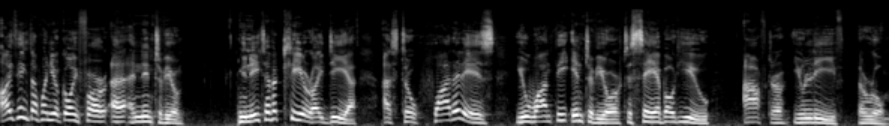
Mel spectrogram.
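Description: A man with an Irish accent, fairly high in pitch, at a fairly slow pace with very wide pitch swings. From Ireland. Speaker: keynote speaker. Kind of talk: live presentation to a job club. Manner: humorous. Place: meeting room.

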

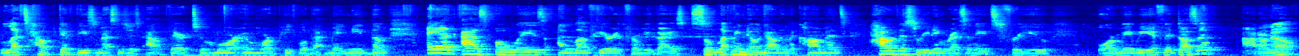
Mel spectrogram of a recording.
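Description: A man speaks at a moderate pace with ordinary pitch variation. Light background noise and audible room echo are present. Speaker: tarot reader, channel host. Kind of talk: casual vlog chat.

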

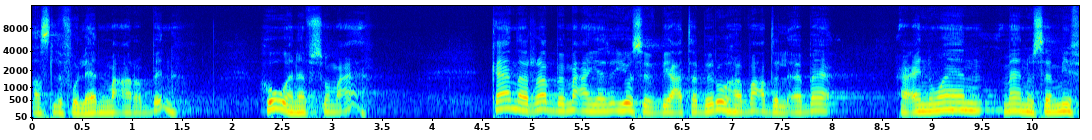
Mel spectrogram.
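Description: Speaking at a fairly slow pace with ordinary pitch variation, a man leaves long, frequent pauses. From Egypt. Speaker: priest. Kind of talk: sermon. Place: church. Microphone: handheld.

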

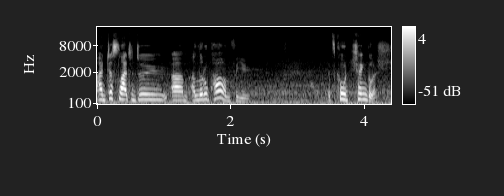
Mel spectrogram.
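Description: In a New Zealand accent, a woman talks at a fairly quick pace with a high pitch, ordinary pitch variation, a dry sound with no echo and light background noise. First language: Chinese. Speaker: poet. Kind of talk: poetry performance; spoken word poetry performance. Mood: wry, expressive. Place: street. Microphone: lapel.

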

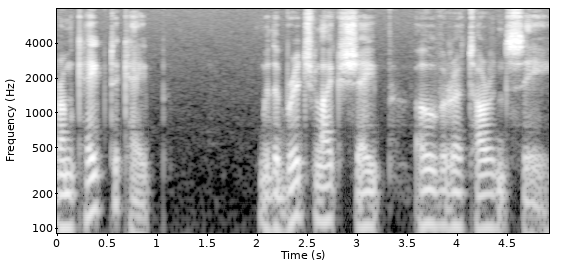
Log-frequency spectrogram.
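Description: This man's voice is very deep and low, with a gentle tone. He is soft-spoken and his intonation stays fairly even. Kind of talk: poetry reading. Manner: soft-spoken, gentle.

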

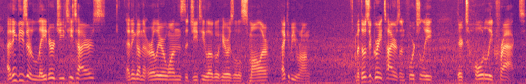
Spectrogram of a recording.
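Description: The speech moves at a fairly quick pace with ordinary pitch variation. The sound is dry with no echo, though there is noticeable background noise. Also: man. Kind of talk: casual show-and-tell commentary. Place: street. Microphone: phone near.

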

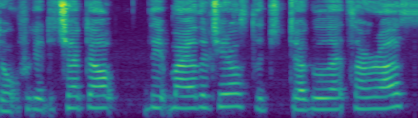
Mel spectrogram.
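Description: A woman's high-pitched voice at a fairly quick pace, with monotone, flat intonation. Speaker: vlogger. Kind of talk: casual vlog chat. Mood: warm, chatty. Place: home room. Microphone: webcam.

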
